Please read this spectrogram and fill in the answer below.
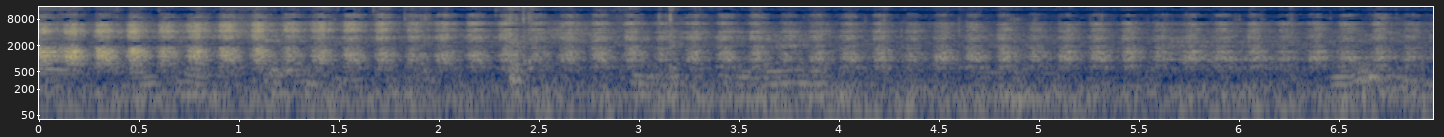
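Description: Sound of an HO scale model steam locomotive: a fast, even chuffing of about seven beats a second that slowly fades as the locomotive pulls away, with the passenger coaches rolling over the track.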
